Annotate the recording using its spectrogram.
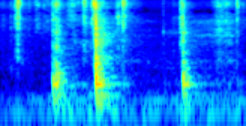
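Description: Plastic wax melt packaging being handled: three short clacks, the middle one loudest, with faint handling noise between.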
